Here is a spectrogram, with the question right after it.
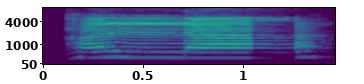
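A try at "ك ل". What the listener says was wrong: Ini masih gini. Kal, al, al. Nah, ini jangan al, tapi kal. Yang naik lidahnya aja. Rahang bawah nggak usah ikut naik juga. Kala. Kala. Kala. Maka huruf kafnya ambilnya memang harus lebih lebar. Nggak bisa begini. Kala, kala. Jadi kal. Kal. Jadi ka. Ka. Nggak mau ka. Maunya ka.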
